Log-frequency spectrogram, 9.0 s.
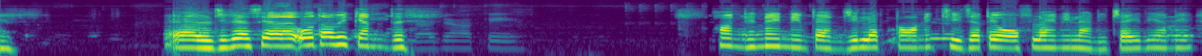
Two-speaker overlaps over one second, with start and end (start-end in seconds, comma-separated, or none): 1.4-3.0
